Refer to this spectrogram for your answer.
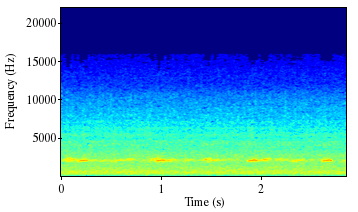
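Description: A dense chorus of tree frogs at dusk at Little Rock Creek, with high-pitched calls pulsing in a rough rhythm about twice a second over a steady, hissing wash of overlapping croaks. No voices.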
